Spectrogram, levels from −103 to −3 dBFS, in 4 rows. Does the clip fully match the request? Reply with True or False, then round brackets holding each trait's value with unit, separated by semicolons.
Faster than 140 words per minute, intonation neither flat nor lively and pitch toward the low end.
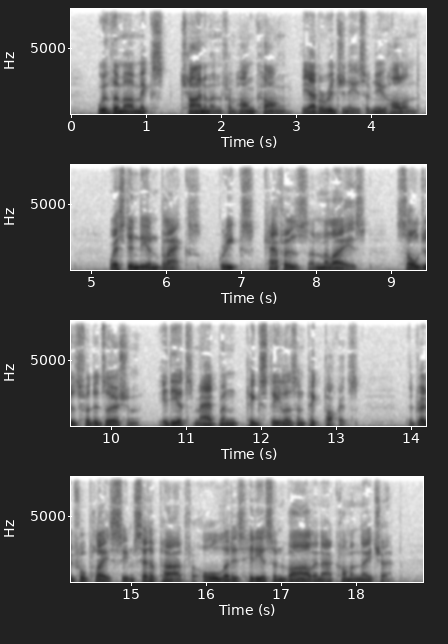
True (150 wpm; 3.5 semitones; 105 Hz)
